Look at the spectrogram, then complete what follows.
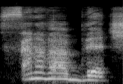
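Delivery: mock fed-up angry outburst, high, very slow, drawn-out. Retelling the waitress cursing out of customers' sight: imitating a waitress blowing up. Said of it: "she's like, blows up".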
